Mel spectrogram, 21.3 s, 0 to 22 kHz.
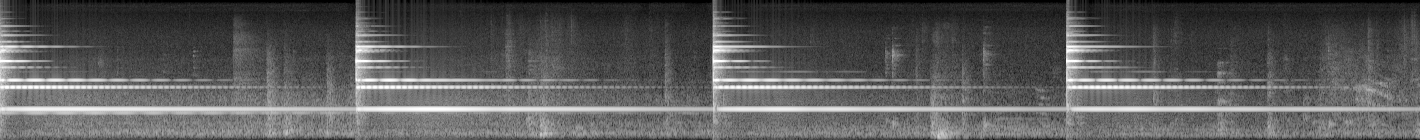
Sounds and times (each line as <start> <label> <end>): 0.0 bell 21.3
